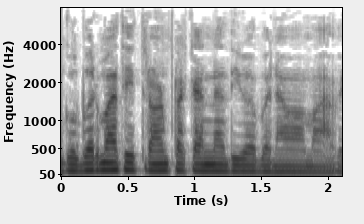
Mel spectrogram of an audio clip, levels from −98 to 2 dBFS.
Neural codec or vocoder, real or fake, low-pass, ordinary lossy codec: none; real; none; none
